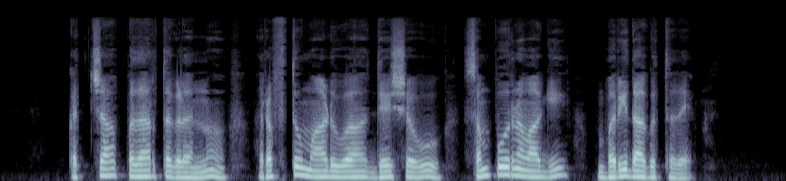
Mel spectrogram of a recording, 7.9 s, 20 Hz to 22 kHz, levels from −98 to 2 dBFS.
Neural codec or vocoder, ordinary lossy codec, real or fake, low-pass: none; AAC, 48 kbps; real; 14.4 kHz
